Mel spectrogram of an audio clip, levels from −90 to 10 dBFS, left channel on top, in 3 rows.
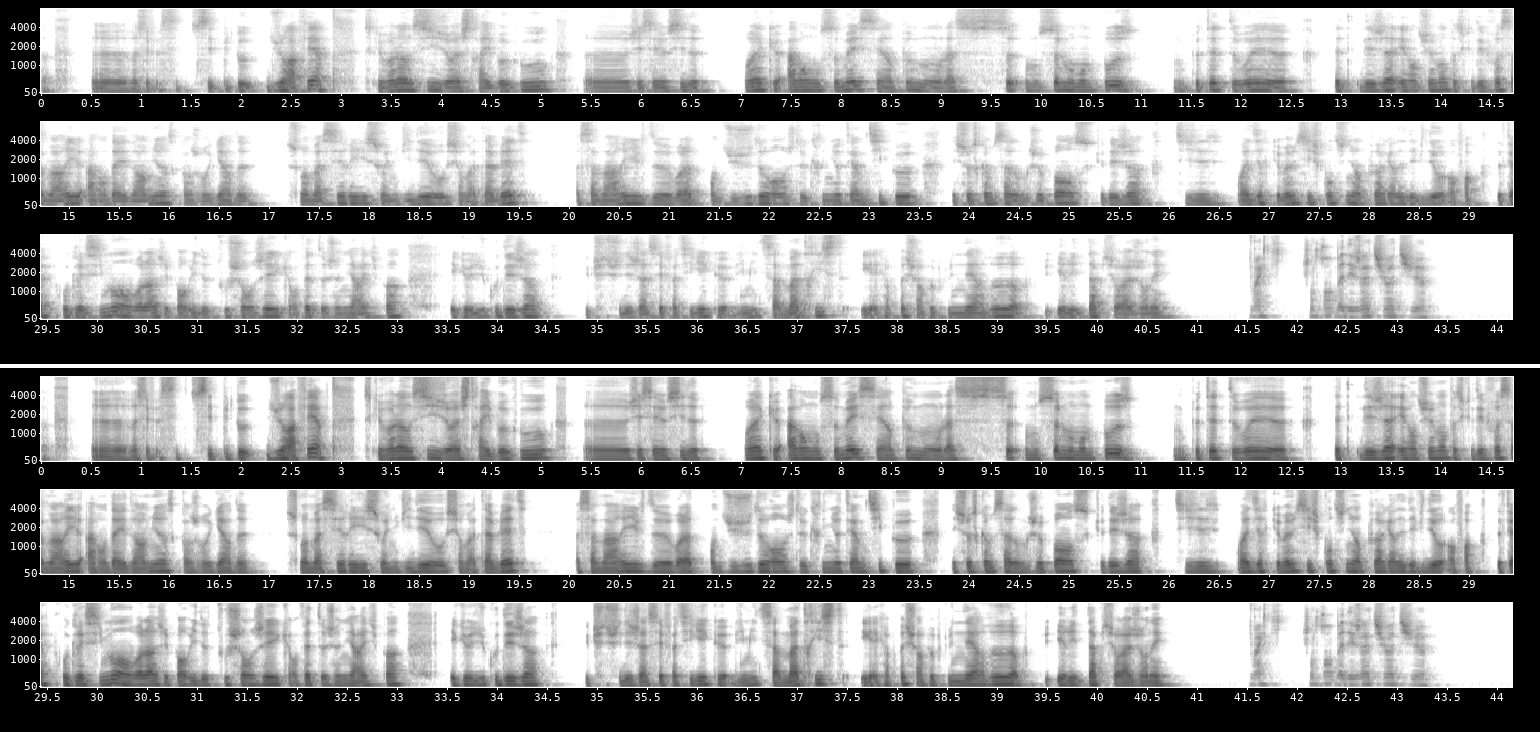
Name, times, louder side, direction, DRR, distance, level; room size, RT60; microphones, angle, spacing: voice 1, 0.0-6.6 7.0-10.9 11.3-12.5 12.9-16.8 17.2-19.6 20.1-25.8 26.1-29.1 29.4-34.4 35.0-37.4 37.6-39.3 39.6-40.7, right 5 dB, 55° right, 0.3 m, -30 dB
voice 2, 41.5-43.4, right 1 dB, 5° left, 0.7 m, -43 dB
6.7 x 5.4 x 4.2 m
head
